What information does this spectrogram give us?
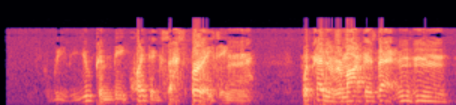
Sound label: mmhmm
